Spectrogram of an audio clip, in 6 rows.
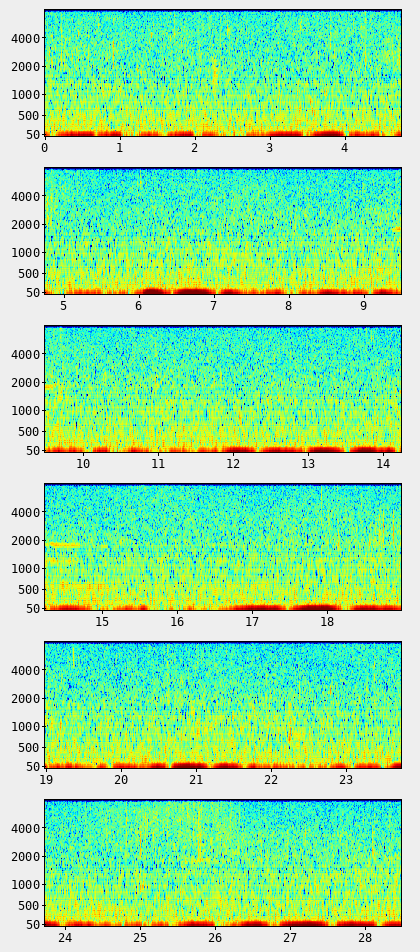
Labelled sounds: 8.8	9.9	killer whale, Bigg's (transient), AT1 transient, 0.41 to 3.0 kHz
14.1	15.3	killer whale, Bigg's (transient), AT1 transient, 0.46 to 3.1 kHz
25.5	26.0	killer whale, Bigg's (transient), AT1 transient, 1.6 to 2.0 kHz

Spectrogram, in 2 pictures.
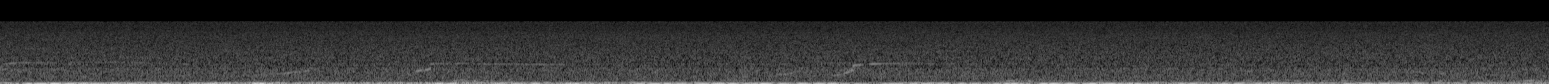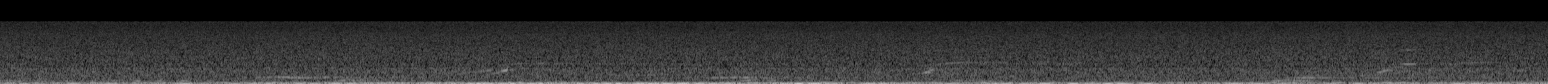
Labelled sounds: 0.0	0.3	humpback whale, 0.93 to 1.1 kHz
24.9	25.2	humpback whale, 0.96 to 1.1 kHz

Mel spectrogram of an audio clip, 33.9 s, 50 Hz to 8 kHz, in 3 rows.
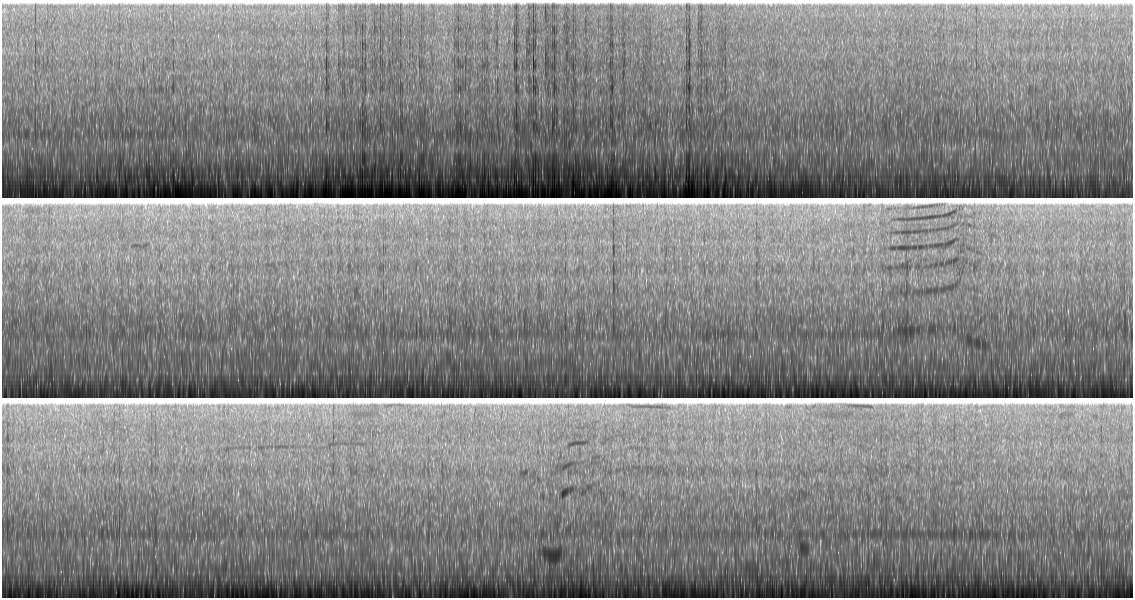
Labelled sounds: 20.0	21.2	killer whale, southern resident, 0.83 to 7.9 kHz
25.8	26.3	killer whale, southern resident, 4.2 to 5.3 kHz
27.9	28.7	killer whale, southern resident, 0.57 to 5.1 kHz
30.6	31.4	killer whale, southern resident, 6.4 to 8.0 kHz

